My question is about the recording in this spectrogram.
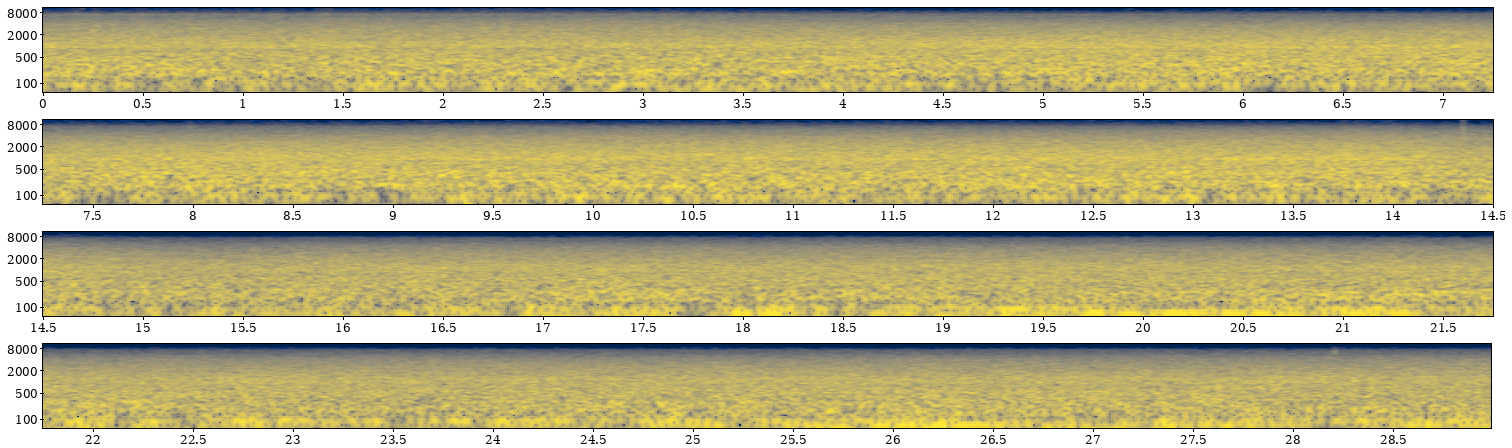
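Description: A steady rushing hiss with no pauses, shifting slightly in tone about halfway through, with uneven low rumbles in the second half.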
